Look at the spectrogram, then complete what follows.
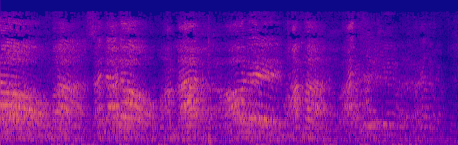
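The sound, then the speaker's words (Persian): An audience recites a loud salawat in unison, the massed voices rising and falling in several rhythmic swells of chant. “یه صلوات بلند دیگه به همین نیت خط بفرماید.”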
